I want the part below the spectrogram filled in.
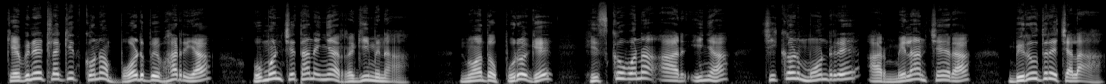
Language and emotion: Santali, disgusted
